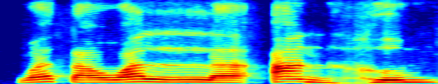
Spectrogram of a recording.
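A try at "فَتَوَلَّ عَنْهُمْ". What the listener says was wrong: Emang itu huruf fa, waw ya, bukan fa. Fatawal, fatawalla anhum.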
